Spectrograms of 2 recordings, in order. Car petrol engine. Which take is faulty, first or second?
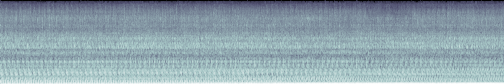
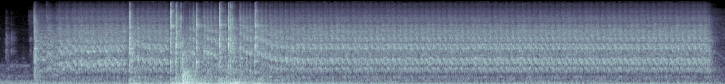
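second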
